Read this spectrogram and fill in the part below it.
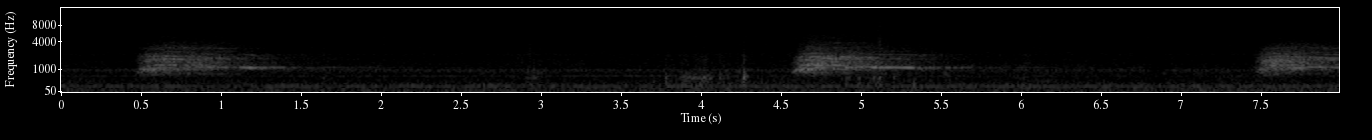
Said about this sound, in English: Now, let's go to some fox calls. And no, that's not a euphemism for anything. Yeah, it's usually referred to as wolf whistles, not fox calls. But I think fox calls is actually a better term. Anyway, fox calls. Listen closely.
